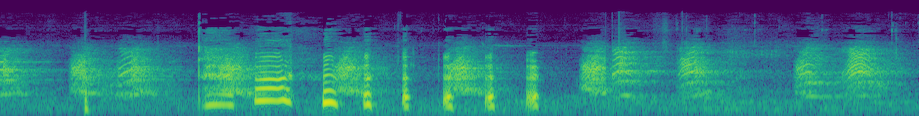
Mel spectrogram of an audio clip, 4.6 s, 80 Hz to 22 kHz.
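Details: Katie, a 10-year-old Scottish Terrier bitch chasing squirrels in November 2008, gives an uneven mix of short barks, clipped yips and squeaky, whining notes, some run tightly together.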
